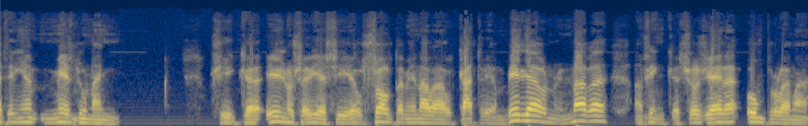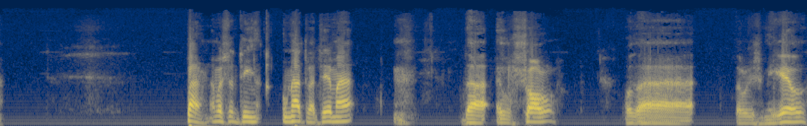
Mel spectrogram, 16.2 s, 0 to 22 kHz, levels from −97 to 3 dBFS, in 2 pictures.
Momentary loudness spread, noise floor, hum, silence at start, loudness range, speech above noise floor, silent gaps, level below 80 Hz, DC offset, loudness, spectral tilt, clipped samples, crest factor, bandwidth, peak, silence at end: 12 LU; -58 dBFS; 50 Hz at -50 dBFS; 0 s; 4 LU; 43 dB; none; -48 dBFS; under 0.1%; -16 LUFS; -7 dB/octave; under 0.1%; 16 dB; 14.5 kHz; 0 dBFS; 0 s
